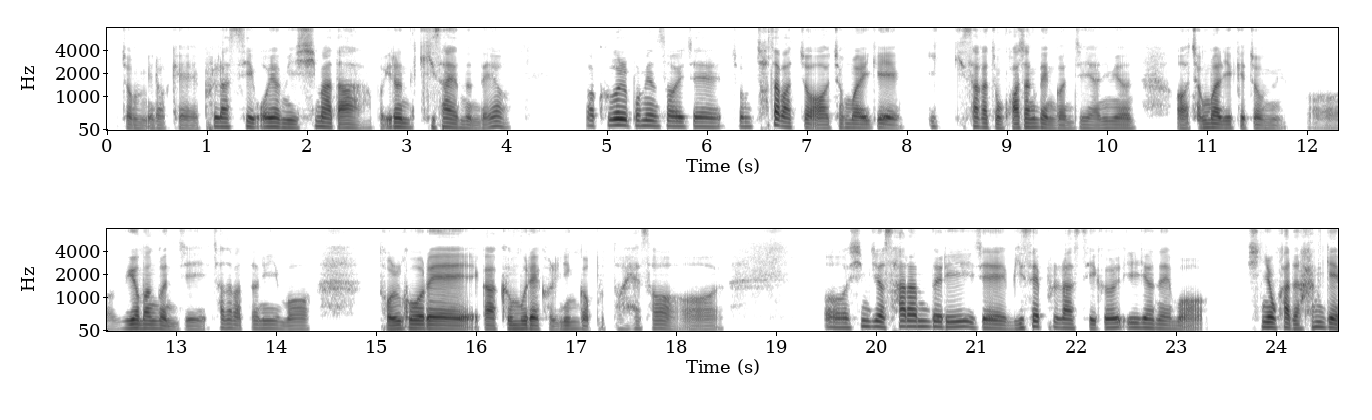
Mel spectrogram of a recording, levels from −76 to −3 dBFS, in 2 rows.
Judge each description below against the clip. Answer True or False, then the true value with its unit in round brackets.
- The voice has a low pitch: True (115 Hz)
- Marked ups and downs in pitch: False (5.0 semitones)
